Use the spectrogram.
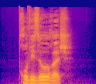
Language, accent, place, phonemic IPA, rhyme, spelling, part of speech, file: German, Germany, Berlin, /pʁoviˈzoːʁɪʃ/, -oːʁɪʃ, provisorisch, adjective, De-provisorisch.ogg
- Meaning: provisory, provisional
